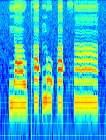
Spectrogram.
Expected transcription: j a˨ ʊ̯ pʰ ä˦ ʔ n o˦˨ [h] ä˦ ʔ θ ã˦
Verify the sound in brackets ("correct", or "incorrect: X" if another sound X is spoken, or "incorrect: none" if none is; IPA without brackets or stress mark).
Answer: incorrect: ʔ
